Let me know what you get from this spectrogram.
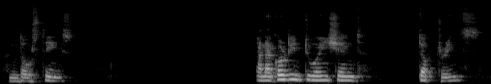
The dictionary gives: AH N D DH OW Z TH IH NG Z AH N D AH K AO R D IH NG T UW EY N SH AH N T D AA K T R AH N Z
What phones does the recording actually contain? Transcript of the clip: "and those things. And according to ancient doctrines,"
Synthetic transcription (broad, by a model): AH N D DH OW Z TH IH NG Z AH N AH K AO R D IH NG T UW EY N SH AH N T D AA K T R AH N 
